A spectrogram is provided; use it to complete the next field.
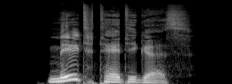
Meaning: strong/mixed nominative/accusative neuter singular of mildtätig
- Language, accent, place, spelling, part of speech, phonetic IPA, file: German, Germany, Berlin, mildtätiges, adjective, [ˈmɪltˌtɛːtɪɡəs], De-mildtätiges.ogg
